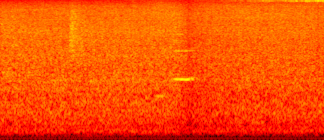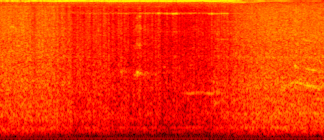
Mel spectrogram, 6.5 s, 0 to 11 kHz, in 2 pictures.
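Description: Class 90 electric locomotive and its train rolling slowly into the platform: a steady rushing noise with a few brief brake squeals as it slows.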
